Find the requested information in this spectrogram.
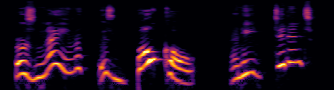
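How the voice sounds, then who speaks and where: This woman uses a put-on character voice pitched high. She talks at a very slow pace. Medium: read story. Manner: warm, chuckling.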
